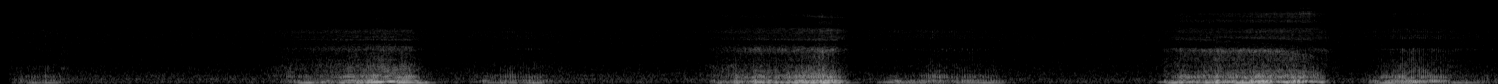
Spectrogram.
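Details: Great Dane snoring while asleep: deep, rattling snores on each breath in, softer sounds on breathing out, about 14 breaths a minute.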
